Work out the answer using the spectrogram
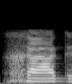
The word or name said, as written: chag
